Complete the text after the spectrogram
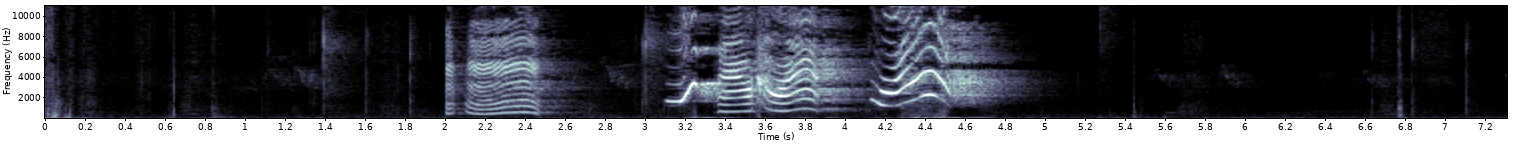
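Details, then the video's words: Talking pet parrot in three quick squeaky bursts with wavering, up-and-down pitch, surrounded by faint clicks and handling noise. "Talking parrot || mitthu mitthu || tota || Bolne wala tota"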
